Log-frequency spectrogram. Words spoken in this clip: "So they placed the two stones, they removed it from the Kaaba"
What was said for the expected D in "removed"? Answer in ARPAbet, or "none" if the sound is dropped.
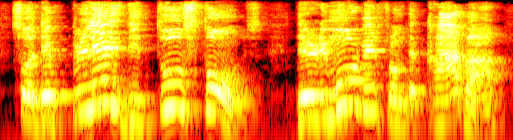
none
